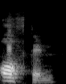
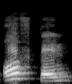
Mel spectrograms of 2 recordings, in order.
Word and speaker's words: often: Alejo dice, ¿es often o often? Se escribe often, se pronuncia often. Se pronuncia sin la T.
